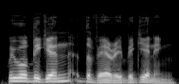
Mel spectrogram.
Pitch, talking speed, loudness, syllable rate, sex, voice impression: 115 Hz, 235 wpm, -17 LUFS, 6.8 syllables/s, male, masculine, very adult-like, thick, slightly fluent, cool, wild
